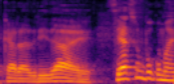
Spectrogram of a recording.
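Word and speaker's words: Charadriidae: La CH suele ser una pista de que esa palabra viene del griego, pero no se pronuncia como ch. Por ejemplo, los caradriformes, los de la familia Caradridae.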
